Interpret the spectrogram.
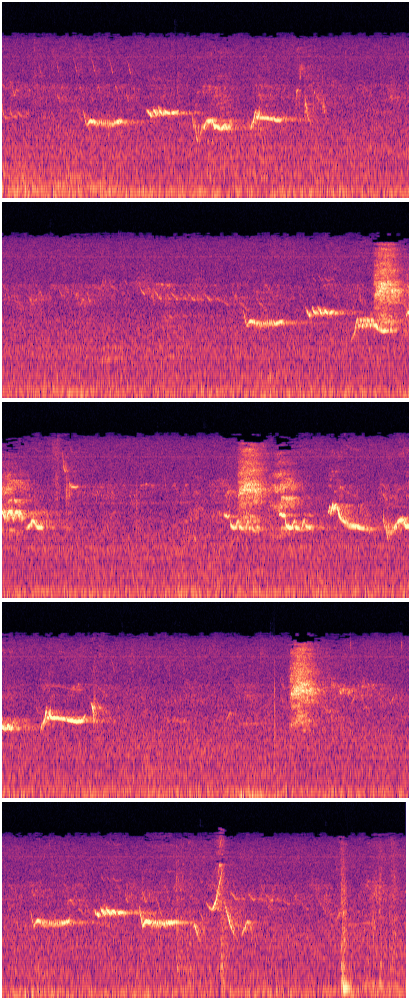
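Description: A songbird singing short warbled phrases in four bursts a few seconds apart, over a steady low rumble of outdoor background noise. A single sharp knock comes near the end.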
